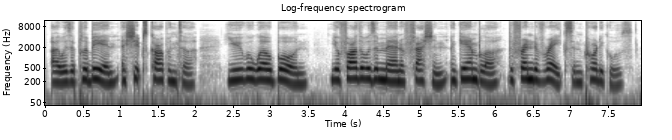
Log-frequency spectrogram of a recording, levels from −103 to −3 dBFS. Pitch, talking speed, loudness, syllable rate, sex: 215 Hz, 195 wpm, -17 LUFS, 5.2 syllables/s, female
